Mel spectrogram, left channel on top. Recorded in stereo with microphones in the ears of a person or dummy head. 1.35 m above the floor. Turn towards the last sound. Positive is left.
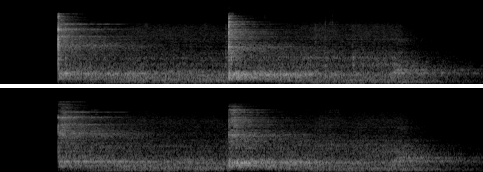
turn(degrees=60)  # may be behind; listen again after turning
